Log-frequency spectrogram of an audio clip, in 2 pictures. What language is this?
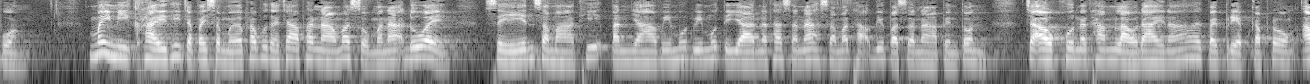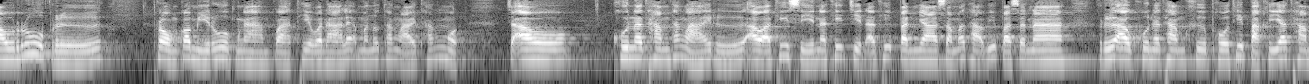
Thai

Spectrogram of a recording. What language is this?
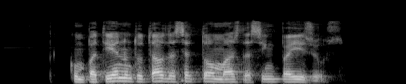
Catalan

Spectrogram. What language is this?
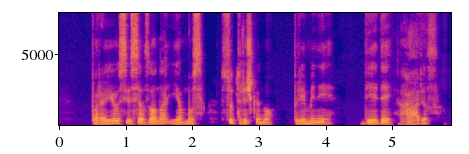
Lithuanian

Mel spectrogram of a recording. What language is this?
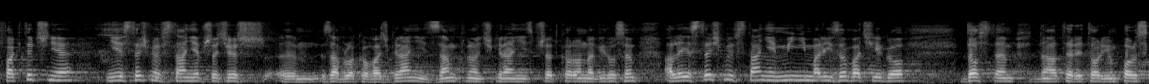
Polish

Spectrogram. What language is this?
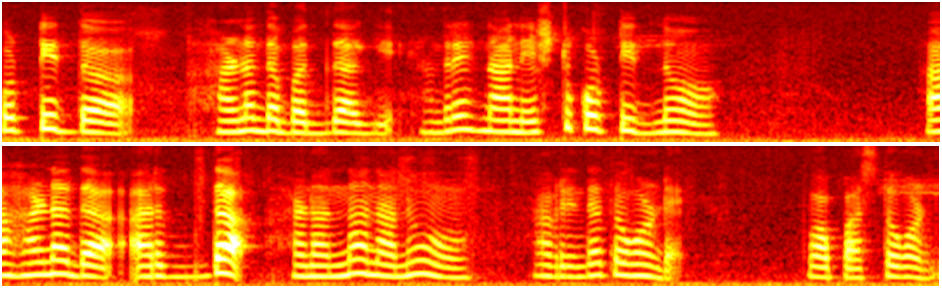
Kannada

